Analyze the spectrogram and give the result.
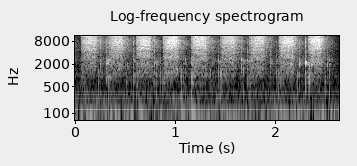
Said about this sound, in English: This is the Aqua Splash Grip Fixing Spray.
